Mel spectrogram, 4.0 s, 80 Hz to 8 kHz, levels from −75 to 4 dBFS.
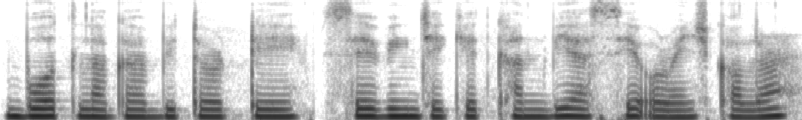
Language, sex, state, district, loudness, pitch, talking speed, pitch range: Nagamese, female, Nagaland, Kohima, -17 LUFS, 180 Hz, 180 wpm, 175-185 Hz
